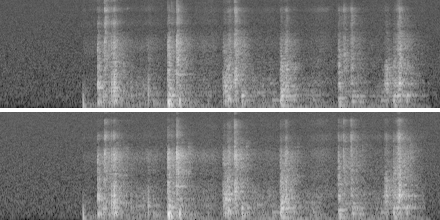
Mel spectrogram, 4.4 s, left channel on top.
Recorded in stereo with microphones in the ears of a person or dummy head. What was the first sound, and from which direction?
Footsteps, 10° left (ahead or behind).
